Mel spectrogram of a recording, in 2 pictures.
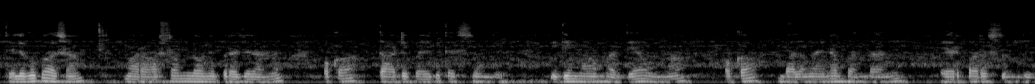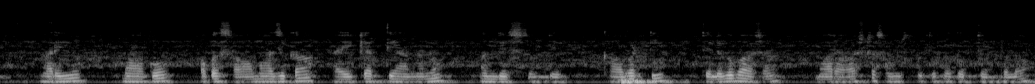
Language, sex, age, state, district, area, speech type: Telugu, male, 18-30, Andhra Pradesh, Kadapa, rural, spontaneous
